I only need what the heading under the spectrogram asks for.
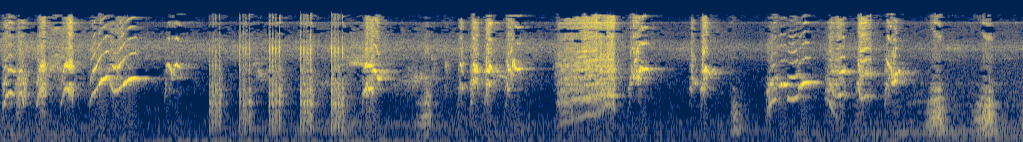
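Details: Javan myna in vigorous song meant to make young birds respond quickly; rapid sharp whistles, clicks and rasping squawks in a dense, high-pitched jumble with a loud buzzy burst midway.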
